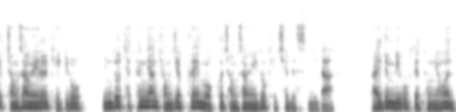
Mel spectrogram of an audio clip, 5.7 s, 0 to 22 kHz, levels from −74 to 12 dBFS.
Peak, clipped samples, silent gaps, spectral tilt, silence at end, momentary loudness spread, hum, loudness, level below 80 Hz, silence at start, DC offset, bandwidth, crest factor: -12 dBFS; under 0.1%; none; -8 dB/octave; 0 s; 10 LU; none; -25 LUFS; -50 dBFS; 0 s; under 0.1%; 10 kHz; 12 dB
